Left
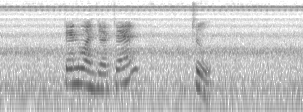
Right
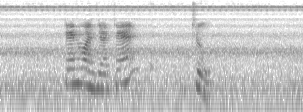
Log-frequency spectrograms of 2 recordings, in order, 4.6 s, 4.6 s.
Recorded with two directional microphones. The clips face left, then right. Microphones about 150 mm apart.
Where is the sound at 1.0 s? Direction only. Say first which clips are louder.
Left 5 dB; 75° left (ahead or behind).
